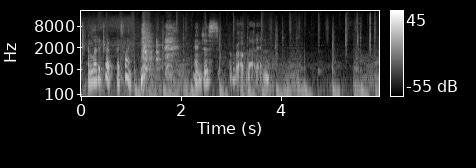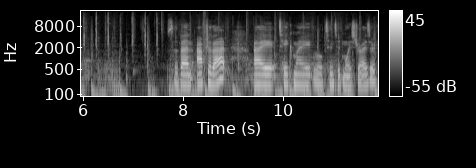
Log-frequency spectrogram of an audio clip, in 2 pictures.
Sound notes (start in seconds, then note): 1.2 laughs; 5.1 clock ticks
